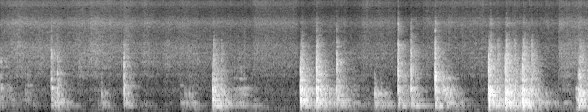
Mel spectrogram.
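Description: Potato filling with capsicum is stirred and roasted in a pan for aloo patties, giving a low sizzle under repeated loud, rhythmic scrapes and knocks of a spatula, close up and alone.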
